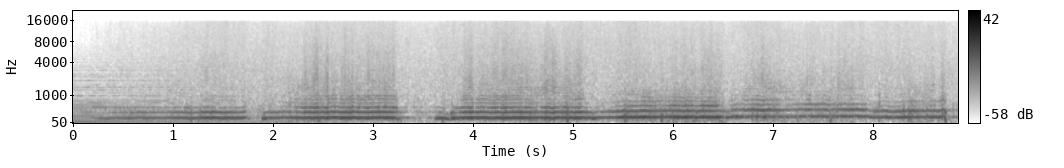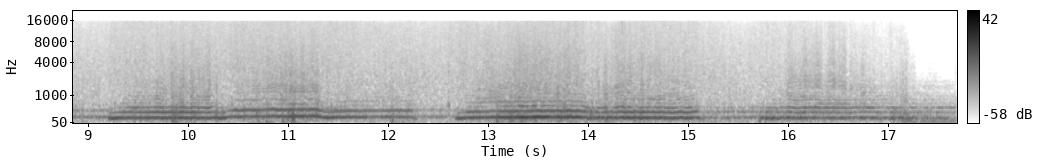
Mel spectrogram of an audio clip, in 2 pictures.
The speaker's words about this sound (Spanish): La grabación es el mismo Scott cantando la famosa canción popular francesa Au de la Luna.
